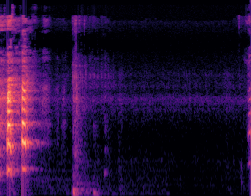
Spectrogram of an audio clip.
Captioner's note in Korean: 웃음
